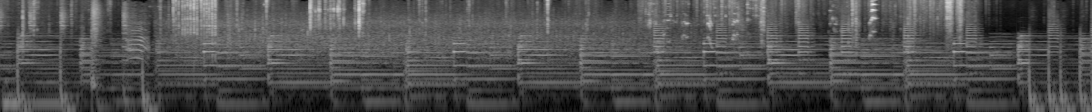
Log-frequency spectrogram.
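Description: Instrumental background music with a steady pulsing bass and changing melodic notes.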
